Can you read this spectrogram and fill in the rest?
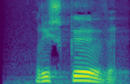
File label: "riscove", dialettu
